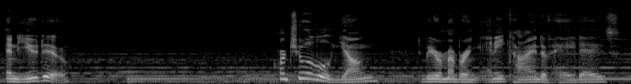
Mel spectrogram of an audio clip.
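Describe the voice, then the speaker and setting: An actor playing a wealthy, cautious businessman in an audio drama, measured and gently formal, doubtful but fond. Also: mid-range voice, expressive, over music, close to an everyday voice. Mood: skeptical.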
